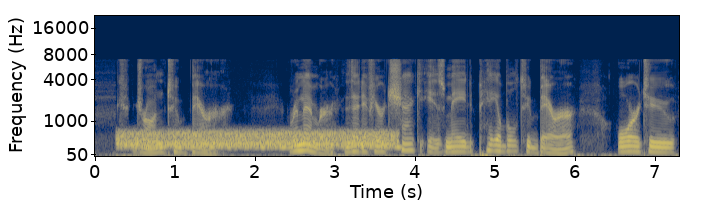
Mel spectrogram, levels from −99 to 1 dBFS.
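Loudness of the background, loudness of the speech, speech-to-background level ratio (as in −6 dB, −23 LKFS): −23.5 LKFS, −25.5 LKFS, −2.0 dB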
